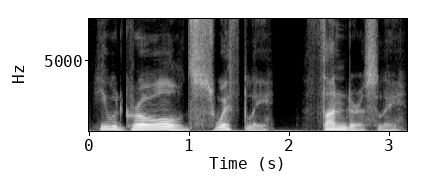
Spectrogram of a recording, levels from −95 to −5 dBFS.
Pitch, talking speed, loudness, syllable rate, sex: 130 Hz, 115 wpm, -16 LUFS, 3.6 syllables/s, male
